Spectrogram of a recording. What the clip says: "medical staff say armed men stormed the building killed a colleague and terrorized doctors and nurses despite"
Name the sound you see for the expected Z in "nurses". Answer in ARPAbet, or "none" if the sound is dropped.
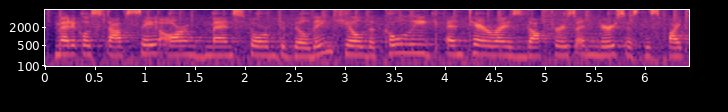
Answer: S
